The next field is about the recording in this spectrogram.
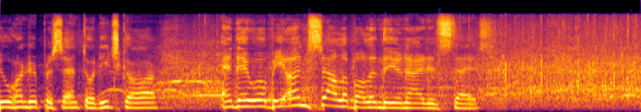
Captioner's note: cheers and applause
